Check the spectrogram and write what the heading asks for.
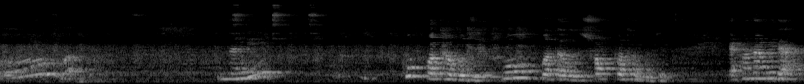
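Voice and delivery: usual speaking voice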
